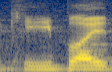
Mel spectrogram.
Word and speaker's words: Keyblade: I know it's just pronounced the keyblade, but that's how it always comes up in the subs as Xlade.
